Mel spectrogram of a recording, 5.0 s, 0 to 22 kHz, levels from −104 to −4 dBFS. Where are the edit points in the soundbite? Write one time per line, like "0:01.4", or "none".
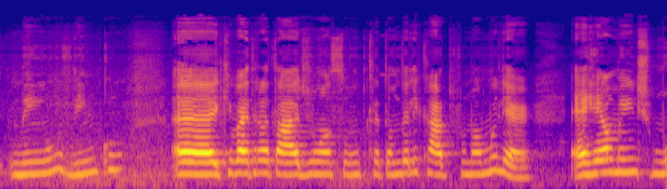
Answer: none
